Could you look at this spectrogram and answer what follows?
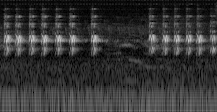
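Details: Pileated woodpecker, a backyard bird present in winter, gives its vocalization: a loud, ringing run of 'kuk' notes, about four a second, breaking off briefly before a second burst; nothing else is heard.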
